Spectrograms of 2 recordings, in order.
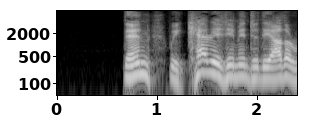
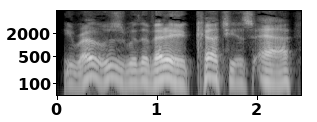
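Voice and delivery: plain reading voice

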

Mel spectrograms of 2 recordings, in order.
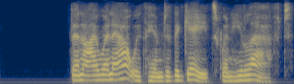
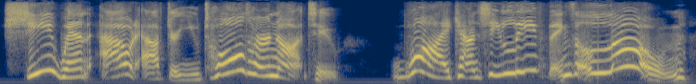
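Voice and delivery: high, slow distressed wail; very upset; 12 semitones higher, 4 dB louder, slower than usual. A narrator's reading. Mother crying out about her daughter's disobedience, very upset. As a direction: wail it out, pitch soaring. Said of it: "very upset".

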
